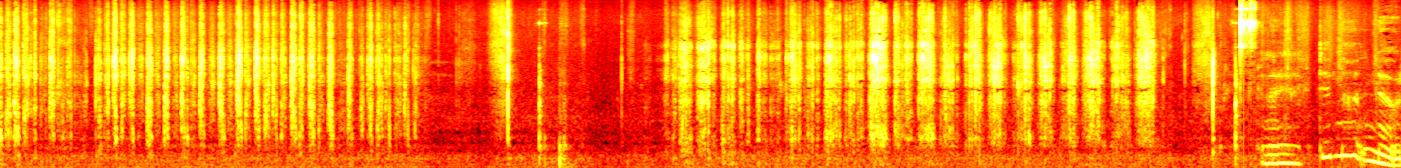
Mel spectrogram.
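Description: A coin-shaped scratcher scraping the coating off a scratch-off lottery ticket in quick, rapid strokes. The strokes come in two runs of several seconds with a short pause between. Near the end there is a single sharp tap.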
